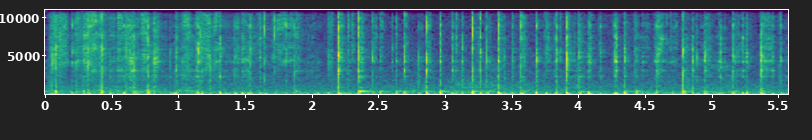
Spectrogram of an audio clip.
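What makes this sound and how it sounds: A long, solid, light-colored wooden spatula that looks like bamboo is held horizontally and tapped rapidly along its length with the fingertips of both hands. The result is a fast, uneven stream of short, dry, hollow knocks with low thuds and bright clicky edges. Some taps leave a faint, brief woody tone.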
